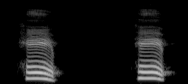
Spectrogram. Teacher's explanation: means an angel. เ ท พ is a falling tone.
